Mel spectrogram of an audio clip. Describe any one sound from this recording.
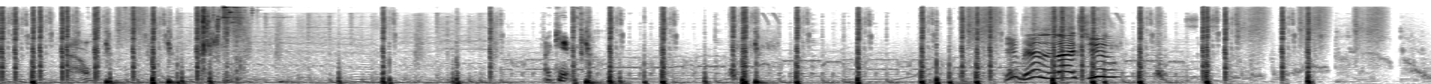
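Game sound effects of rapid hits and magic blasts pop and crack repeatedly.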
